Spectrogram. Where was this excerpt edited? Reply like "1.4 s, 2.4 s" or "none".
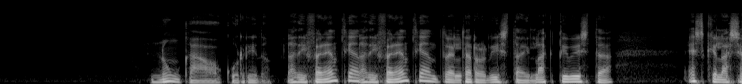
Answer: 2.8 s, 3.6 s, 4.6 s, 5.4 s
